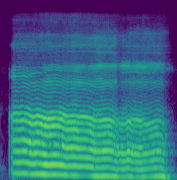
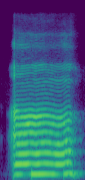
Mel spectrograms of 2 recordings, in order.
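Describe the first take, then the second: First: Long "ah" sliding steadily down in pitch; descending "ah" exercise. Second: High, sustained "ah" held level; voice exercise "ah". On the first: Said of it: "and then I'll start down there". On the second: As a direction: hold a steady raised note on "ah", like a vocal warm-up. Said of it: "he had me doing all these exercises". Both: Shown as a demonstration.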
